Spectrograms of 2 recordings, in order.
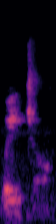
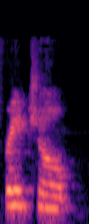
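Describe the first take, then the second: First: The name is said with a child's speech error. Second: The name is pronounced clearly and normally. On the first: The speaker calls it wrong. "she needed to go to speech therapy when she was in first grade because she said Rachel" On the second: The speaker calls it right. "her name's Rachel"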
